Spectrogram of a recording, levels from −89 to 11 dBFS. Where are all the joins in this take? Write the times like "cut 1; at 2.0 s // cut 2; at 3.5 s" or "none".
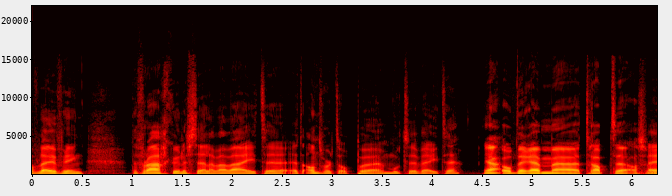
cut 1; at 4.7 s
